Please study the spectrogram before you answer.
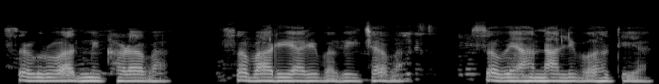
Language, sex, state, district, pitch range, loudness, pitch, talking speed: Bhojpuri, female, Uttar Pradesh, Deoria, 155-165 Hz, -24 LUFS, 160 Hz, 110 wpm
